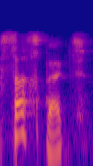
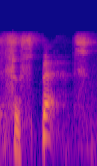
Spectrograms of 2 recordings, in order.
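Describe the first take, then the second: First: The stress is on the first syllable. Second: The stress is on the second syllable. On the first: It names a person, a thing. "When we put the emphasis in the beginning, the word is a noun" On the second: It names an action. "when we put the emphasis here, it's an action"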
